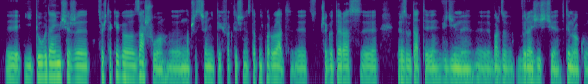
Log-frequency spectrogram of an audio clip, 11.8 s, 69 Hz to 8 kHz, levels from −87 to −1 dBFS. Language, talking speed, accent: Polish, 125 wpm, native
